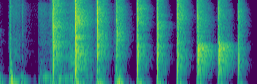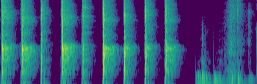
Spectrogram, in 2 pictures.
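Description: Steady hand clapping: roughly twenty sharp, crisp claps in an even, quick rhythm lasting about four seconds, loud and with no voices over it, then a brief low rumble as it ends.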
